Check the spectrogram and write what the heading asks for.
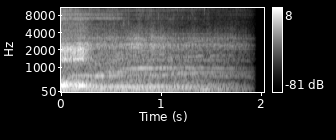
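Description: Amplified sound of a live metal band at the end of a song: a held, ringing chord that cuts off about a quarter second in, leaving a faint ring that fades away to silence.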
